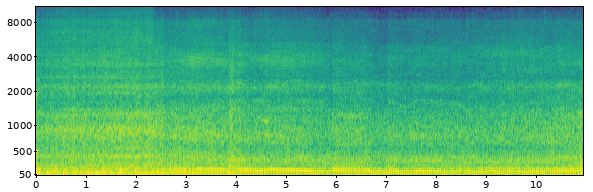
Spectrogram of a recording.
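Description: Husqvarna Svartpilen 401's single-cylinder four-stroke engine running steadily on the road, with wind noise over the microphone. About four seconds in the engine note drops briefly and comes back up.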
